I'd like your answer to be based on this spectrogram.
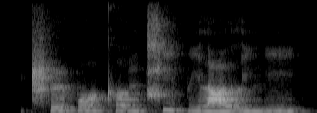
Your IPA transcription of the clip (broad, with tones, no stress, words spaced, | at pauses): ʈ͡ʂʰɻ̩˨˦ po˨˦ʊ̯kʰɤ˨˩ŋt͡ɕʰi˥˨ pi˨˩lɑ˨˦ʊ̯li˨˩ŋ i˥˨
